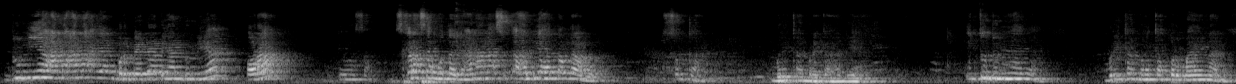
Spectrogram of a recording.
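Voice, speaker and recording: A man's voice: very high voice, dark tone. A male preacher giving a parenting seminar talk in a large hall, telling stories animatedly and acting out the dialogue. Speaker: Islamic preacher and parenting speaker. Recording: echoey hall from far off.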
